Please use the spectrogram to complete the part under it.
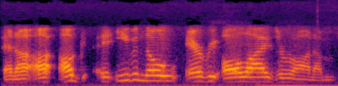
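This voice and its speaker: A man giving measured football analysis as a guest on a sports radio show, restarting his sentences often. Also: a little high, animated, no echo. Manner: measured, many restarts and hedges. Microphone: phone. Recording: tinny phone line.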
